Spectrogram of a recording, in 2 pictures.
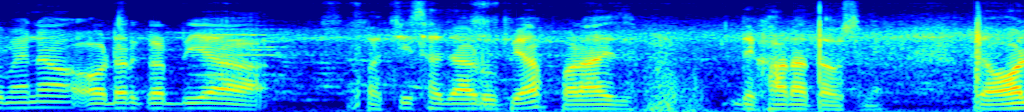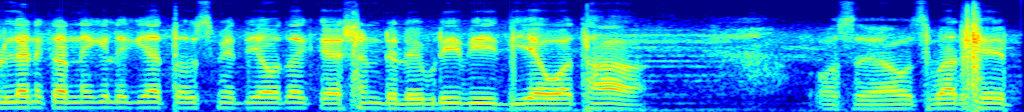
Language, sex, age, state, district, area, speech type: Urdu, male, 18-30, Bihar, Madhubani, rural, spontaneous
